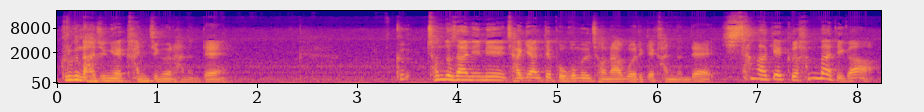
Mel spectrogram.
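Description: A man's voice: mid-range voice, moderate pace, slight background noise. A male pastor preaching a sermon, telling stories with quoted dialogue and calling for responses from the congregation. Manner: animated storytelling preacher with exclamations and quoted dialogue. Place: church sanctuary.

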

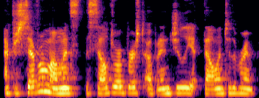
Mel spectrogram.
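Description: Lower-voiced woman reading a novel aloud. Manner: steady, measured, occasional slips. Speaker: audiobook narrator. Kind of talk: storybook narration.

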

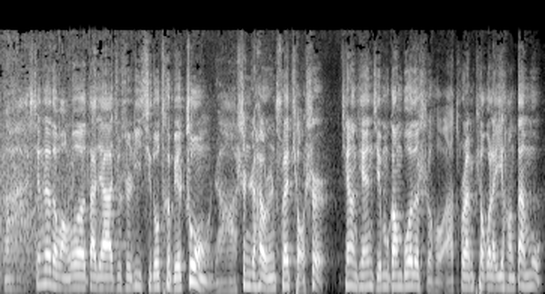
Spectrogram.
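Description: A man's voice: a little high, racing, hardly any pauses. A man doing a stand-up set on a studio stage, chatty and confiding, often asking the crowd "you know?". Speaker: stand-up comedian. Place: studio stage with live audience. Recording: loud audience laughter and noise.

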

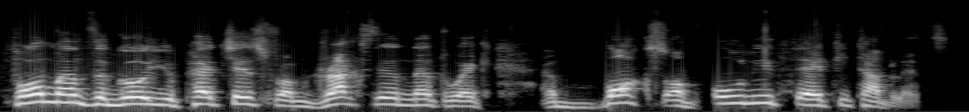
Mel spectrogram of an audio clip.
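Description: A man voicing a calm, polite, all-knowing artificial intelligence that takes pizza orders in a joke. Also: fairly high pitch, normal speed, breathy edge, dry recording, lo-fi sound.

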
